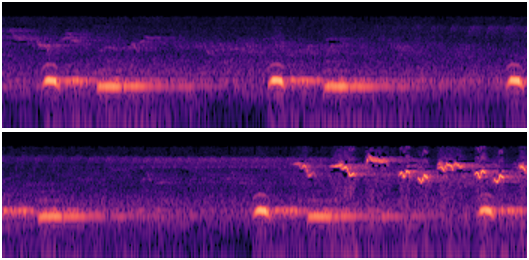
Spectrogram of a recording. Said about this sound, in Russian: Перелетая, кукушка кочует с места на место в лесу. Она поедает гусениц, личинок разных насекомых, кричит свою знаменитую песенку «Ку-ку, ку-ку».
